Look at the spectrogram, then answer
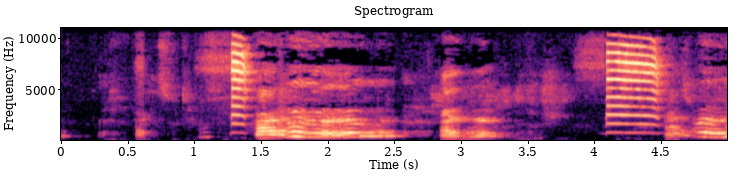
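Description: A dog gives strange yodeling whines and howl-like cries with sharp yelps between them.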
